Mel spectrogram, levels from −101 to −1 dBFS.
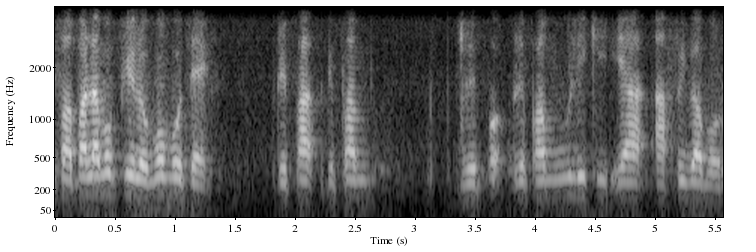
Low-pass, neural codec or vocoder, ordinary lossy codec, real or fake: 3.6 kHz; codec, 16 kHz in and 24 kHz out, 1 kbps, XY-Tokenizer; Opus, 16 kbps; fake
